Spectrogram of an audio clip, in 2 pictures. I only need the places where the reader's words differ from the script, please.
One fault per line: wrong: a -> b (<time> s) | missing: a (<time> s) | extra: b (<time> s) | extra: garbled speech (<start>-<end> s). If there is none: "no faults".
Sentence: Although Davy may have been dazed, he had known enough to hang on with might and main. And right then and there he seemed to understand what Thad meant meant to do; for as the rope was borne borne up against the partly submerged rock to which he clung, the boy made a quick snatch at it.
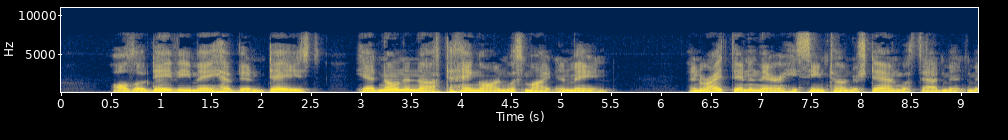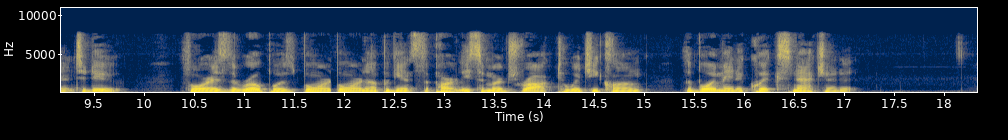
no faults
